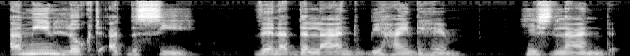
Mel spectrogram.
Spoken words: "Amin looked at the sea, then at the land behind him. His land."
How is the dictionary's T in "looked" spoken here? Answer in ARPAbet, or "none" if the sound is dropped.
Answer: T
